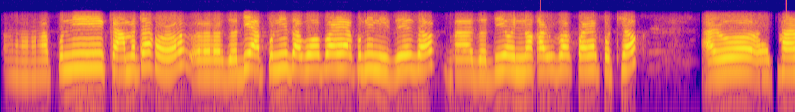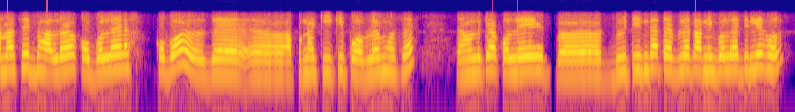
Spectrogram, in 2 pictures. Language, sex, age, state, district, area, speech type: Assamese, female, 45-60, Assam, Dhemaji, rural, conversation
